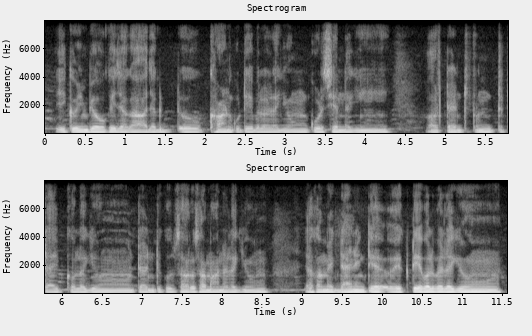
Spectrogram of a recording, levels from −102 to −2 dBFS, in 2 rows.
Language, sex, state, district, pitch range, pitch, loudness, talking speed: Kumaoni, male, Uttarakhand, Tehri Garhwal, 115-120 Hz, 115 Hz, -18 LUFS, 155 wpm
